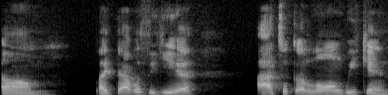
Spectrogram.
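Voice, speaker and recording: A woman with a New York accent and a very deep, low voice speaks at a fairly slow pace with ordinary pitch variation. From New York City (the Bronx). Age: 50s. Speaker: travel business owner. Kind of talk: interview.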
